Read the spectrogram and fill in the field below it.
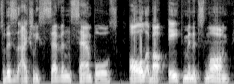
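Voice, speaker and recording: A man in his thirties with a Norwegian accent talks through a software demo in a casual, self-mocking way. His voice sits fairly low. He jokes easily as he goes. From Norway. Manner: chatty, playful, self-mocking. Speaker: tech reviewer. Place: small room, indoors.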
